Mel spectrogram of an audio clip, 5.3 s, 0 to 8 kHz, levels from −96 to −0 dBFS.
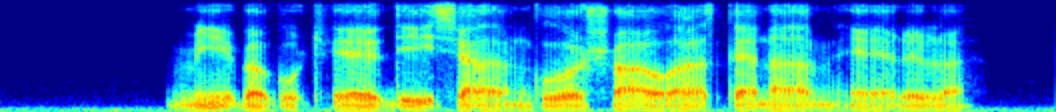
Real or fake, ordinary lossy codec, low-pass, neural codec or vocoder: fake; Opus, 16 kbps; 7.2 kHz; autoencoder, 22.05 kHz, a latent of 192 numbers a frame, VITS, trained on many speakers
